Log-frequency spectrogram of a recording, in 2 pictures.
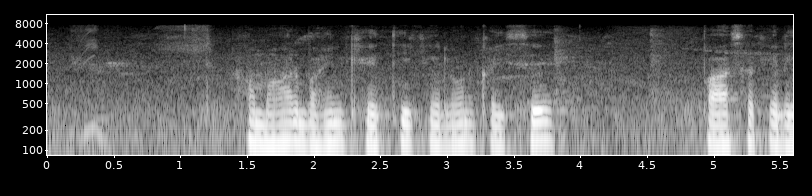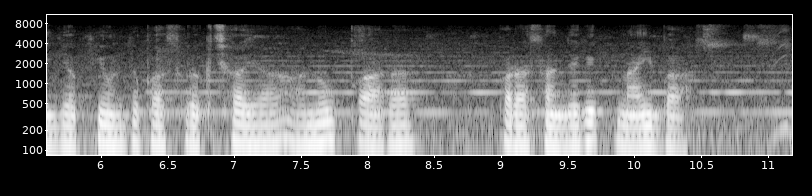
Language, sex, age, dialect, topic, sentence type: Bhojpuri, male, 31-35, Western, agriculture, statement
